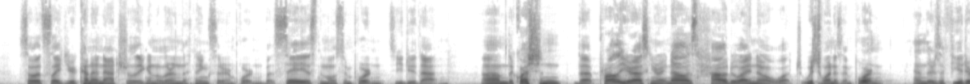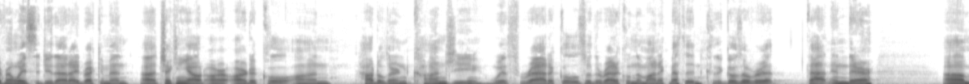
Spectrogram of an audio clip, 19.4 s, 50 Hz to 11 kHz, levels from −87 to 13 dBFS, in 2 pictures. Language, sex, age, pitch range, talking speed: English, male, 20-39, 120-140 Hz, 245 wpm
